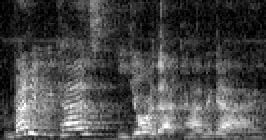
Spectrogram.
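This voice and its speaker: A woman reads a rhyming children's picture book aloud expressively, with theatrical emphasis and drawn-out words. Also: on the high side, big pitch swings, fairly bright tone, reverberant, a little hiss or hum. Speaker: storybook reader.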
